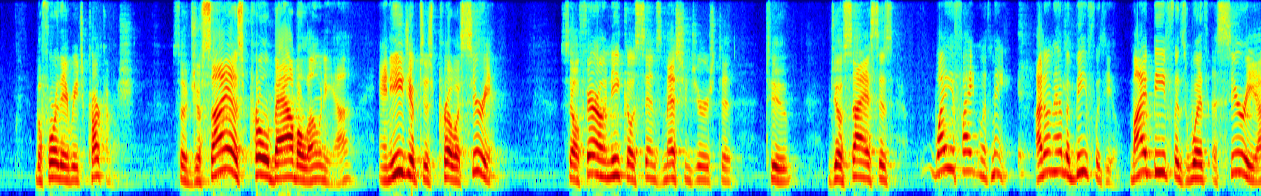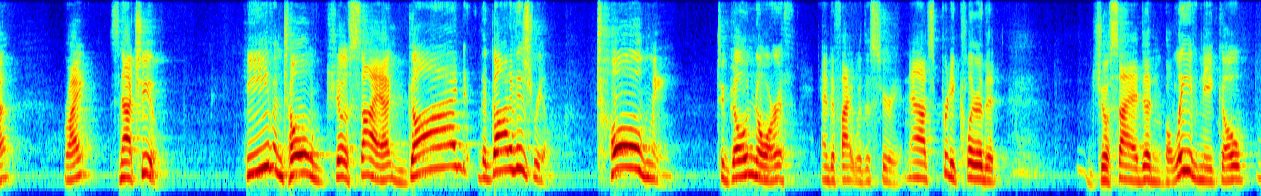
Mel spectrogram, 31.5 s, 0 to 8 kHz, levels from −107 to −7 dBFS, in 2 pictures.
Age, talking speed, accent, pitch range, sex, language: 40-59, 135 wpm, American, 160-205 Hz, male, English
